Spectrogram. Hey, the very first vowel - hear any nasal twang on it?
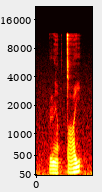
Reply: yes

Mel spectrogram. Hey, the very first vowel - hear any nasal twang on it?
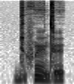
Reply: no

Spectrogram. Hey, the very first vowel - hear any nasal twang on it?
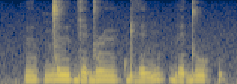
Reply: no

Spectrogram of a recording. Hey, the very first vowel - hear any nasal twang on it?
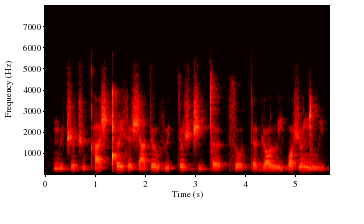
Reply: no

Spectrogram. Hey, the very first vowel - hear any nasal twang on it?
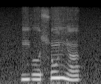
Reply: no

